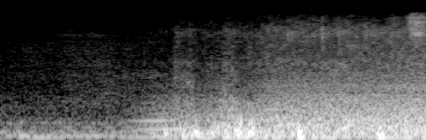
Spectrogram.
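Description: Faint room tone, then about two-thirds of a second in, a sudden change to loud outdoor city noise. It is a low rumble of traffic with wind buffeting the microphone.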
